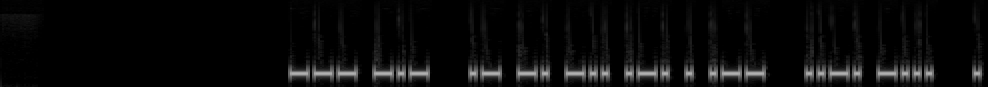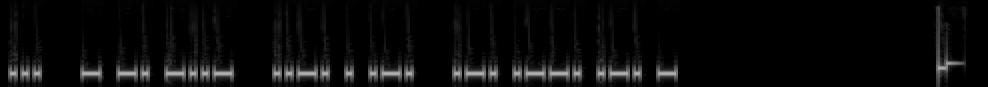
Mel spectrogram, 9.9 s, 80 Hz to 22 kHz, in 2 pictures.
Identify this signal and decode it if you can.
Morse code, heard as a keyed tone, about 37 wpm, 700 Hz. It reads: OK ANDREW FB ES TNX FER RPRT
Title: Practice QSO - Exchange 2 - Info - 40wpm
